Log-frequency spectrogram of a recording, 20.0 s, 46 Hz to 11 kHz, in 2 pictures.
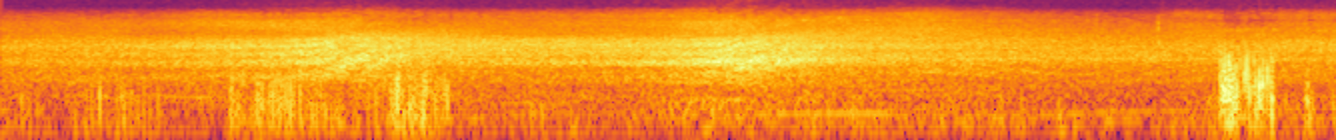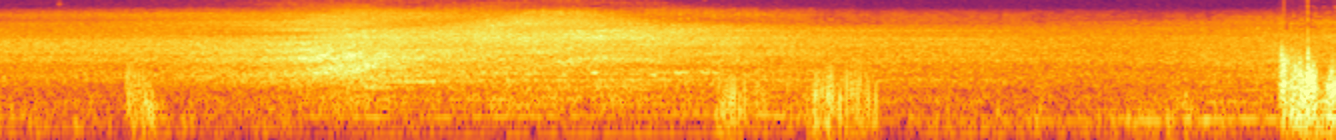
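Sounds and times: cars passing on road: 0:00.0 - 0:20.0.

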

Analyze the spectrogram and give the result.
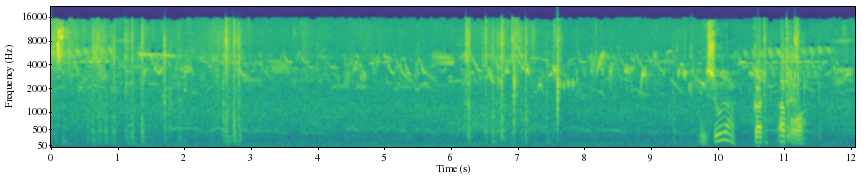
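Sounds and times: birds singing and chirping: 0:00.0 - 0:12.0.

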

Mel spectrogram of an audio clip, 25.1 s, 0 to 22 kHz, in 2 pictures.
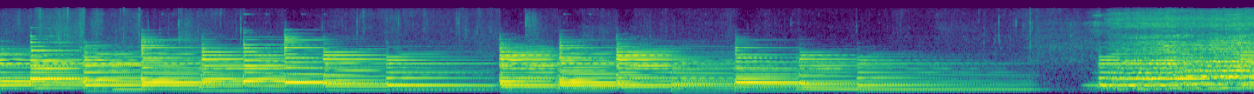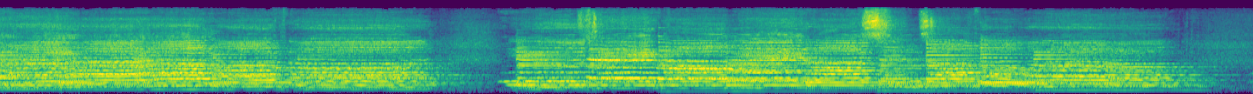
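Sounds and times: choir singing church music: 0:00.0 - 0:25.0.

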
